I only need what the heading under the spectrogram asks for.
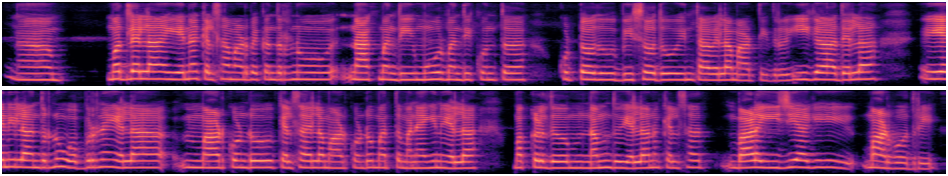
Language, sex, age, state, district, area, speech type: Kannada, female, 30-45, Karnataka, Gadag, rural, spontaneous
